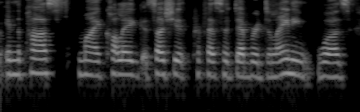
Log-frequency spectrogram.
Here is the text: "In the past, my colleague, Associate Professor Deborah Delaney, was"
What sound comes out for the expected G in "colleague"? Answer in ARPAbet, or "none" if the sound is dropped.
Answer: G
